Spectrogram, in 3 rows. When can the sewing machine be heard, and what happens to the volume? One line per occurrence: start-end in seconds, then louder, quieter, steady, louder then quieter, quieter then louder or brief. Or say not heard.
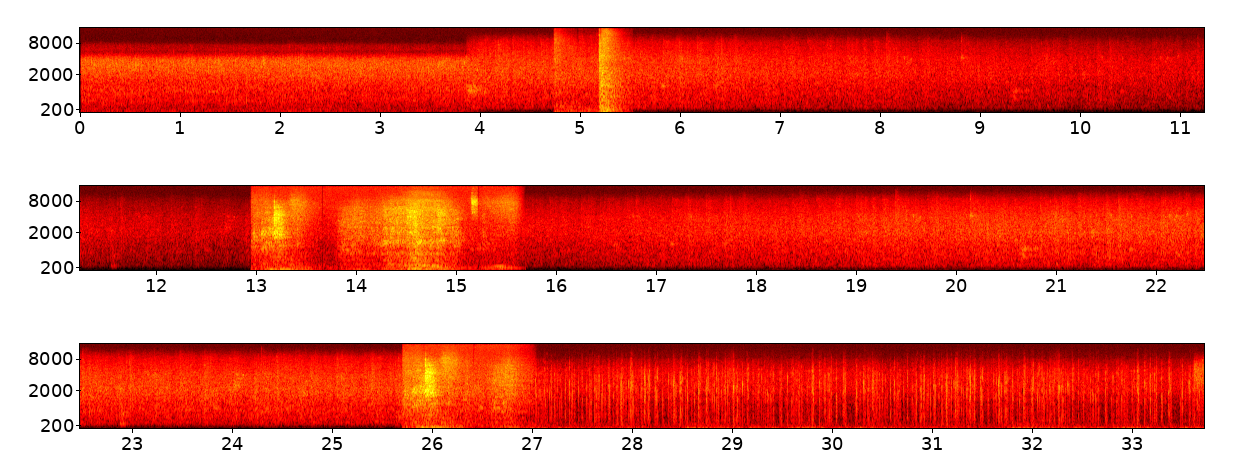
not heard.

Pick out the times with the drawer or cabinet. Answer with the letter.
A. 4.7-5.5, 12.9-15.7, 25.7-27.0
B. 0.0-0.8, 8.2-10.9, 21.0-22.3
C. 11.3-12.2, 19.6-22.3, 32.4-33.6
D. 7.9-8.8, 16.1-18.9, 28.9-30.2
A.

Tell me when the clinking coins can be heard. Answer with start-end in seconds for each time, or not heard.
not heard.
